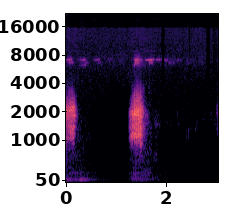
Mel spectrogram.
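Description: A frog croaks in a garden. Two short, distinct croaks come about a second apart, with the start of a third at the end. The calls are faint and come from a little way off, with quiet gaps between them.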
